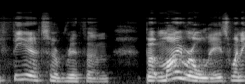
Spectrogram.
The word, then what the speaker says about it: Theatrhythm: how you say rhythms I was calling it Fiat rhythm yeah yeah but then dial I think to the story saying oh by the way we've all been pronouncing it wrong I think it might be theater rhythm but my role is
